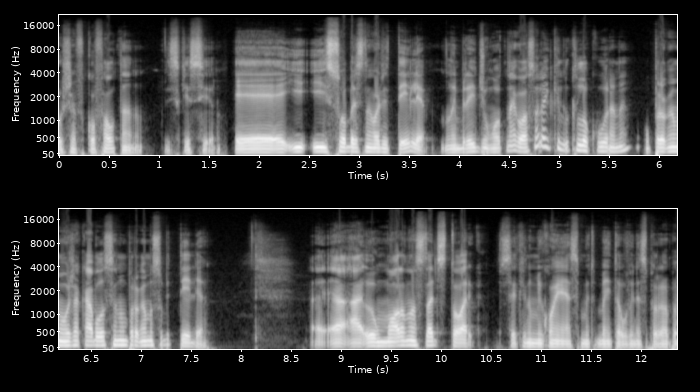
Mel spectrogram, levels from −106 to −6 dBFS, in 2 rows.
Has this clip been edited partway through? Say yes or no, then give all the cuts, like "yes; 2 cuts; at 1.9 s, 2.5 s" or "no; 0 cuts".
yes; 2 cuts; at 1.7 s, 10.5 s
